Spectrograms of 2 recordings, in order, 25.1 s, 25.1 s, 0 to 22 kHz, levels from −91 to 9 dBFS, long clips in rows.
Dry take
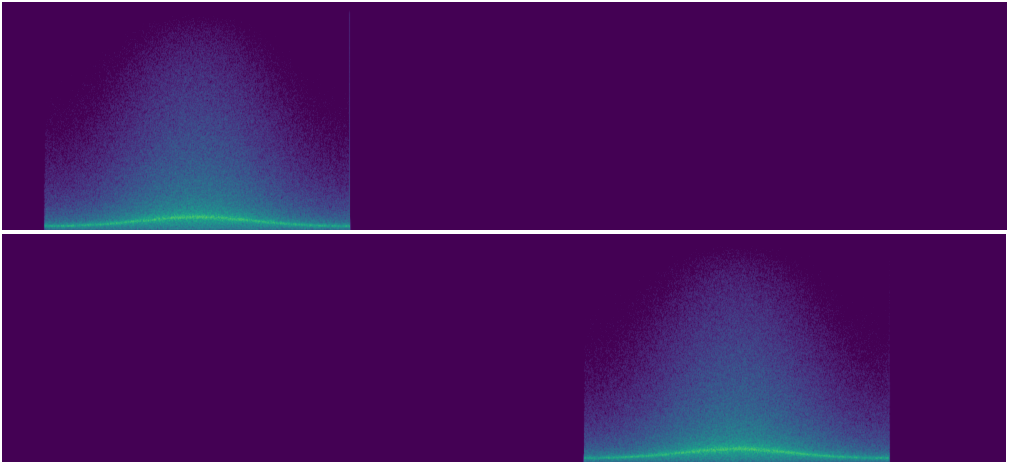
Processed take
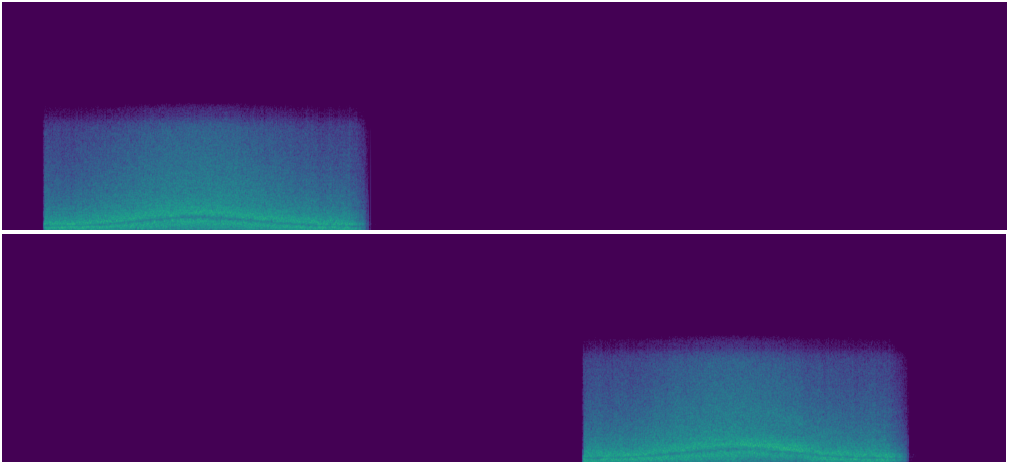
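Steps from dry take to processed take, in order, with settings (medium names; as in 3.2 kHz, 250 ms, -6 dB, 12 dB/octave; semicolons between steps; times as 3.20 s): spectral gate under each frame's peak -15 dB weak; 21.79–22.57 s: peaking EQ 1.4 kHz +11.5 dB 1.7 oct; level rider gain up to 11 dB; thinning echo 86 ms, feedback 24%, high-pass 160 Hz, level -15.5 dB; compression 2.5:1, threshold -56 dBFS, peak gain reduction 28 dB; gated-style reverb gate 270 ms falling, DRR 3.5 dB; waveshaping leveller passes 5; resampled via 22.05 kHz; trim +4 dB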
